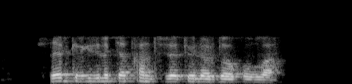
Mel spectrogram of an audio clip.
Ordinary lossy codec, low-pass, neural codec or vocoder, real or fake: Opus, 16 kbps; 3.6 kHz; none; real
